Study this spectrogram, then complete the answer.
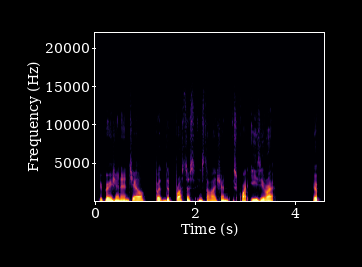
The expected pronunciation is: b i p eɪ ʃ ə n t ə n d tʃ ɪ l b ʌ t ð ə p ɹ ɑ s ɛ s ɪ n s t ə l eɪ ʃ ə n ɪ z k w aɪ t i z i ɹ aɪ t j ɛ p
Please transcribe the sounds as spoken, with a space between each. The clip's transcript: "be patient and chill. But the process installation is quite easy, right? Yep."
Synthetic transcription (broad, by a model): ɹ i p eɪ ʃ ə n ə n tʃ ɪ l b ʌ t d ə p ɹ ɑ s ɛ s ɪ n s t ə l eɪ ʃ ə n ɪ s k w aɪ t i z i ɹ aɪ t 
